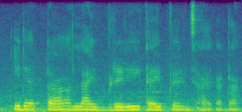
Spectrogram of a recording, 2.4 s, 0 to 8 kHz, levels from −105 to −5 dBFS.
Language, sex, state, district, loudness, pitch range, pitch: Bengali, female, Tripura, West Tripura, -14 LUFS, 205-215 Hz, 210 Hz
